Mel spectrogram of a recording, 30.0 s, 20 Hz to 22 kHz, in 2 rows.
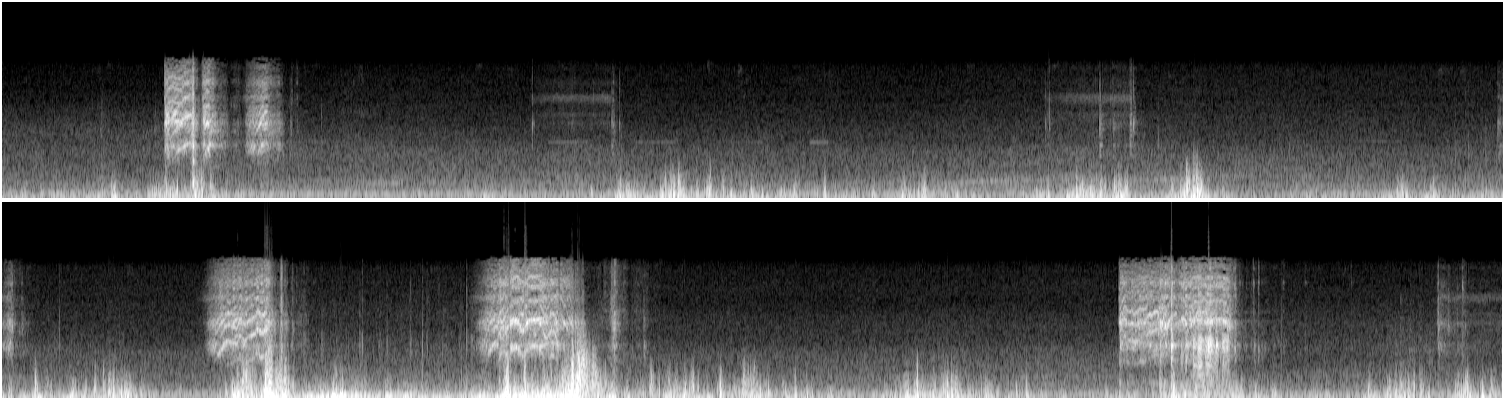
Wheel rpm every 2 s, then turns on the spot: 0, 10, 0, 0, 0, 0, 30, 30, 90, 0, 0, 120, 10, 0, 0.
none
